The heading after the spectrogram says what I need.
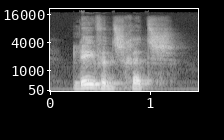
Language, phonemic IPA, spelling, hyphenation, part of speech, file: Dutch, /ˈleː.və(n)ˌsxɛts/, levensschets, le‧vens‧schets, noun, Nl-levensschets.ogg
- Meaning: summary biographical notice (often as part of a obituary)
